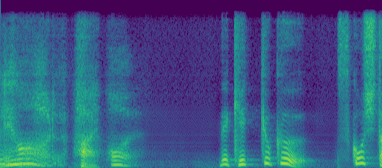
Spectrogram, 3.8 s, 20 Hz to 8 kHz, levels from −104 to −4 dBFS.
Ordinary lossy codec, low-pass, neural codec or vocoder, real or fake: none; 7.2 kHz; codec, 24 kHz, 0.9 kbps, DualCodec; fake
